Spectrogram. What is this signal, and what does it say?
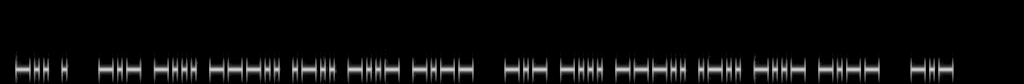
Morse code, heard as a keyed tone, about 26 wpm, 700 Hz. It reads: DE KB8LXY KB8LXY K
